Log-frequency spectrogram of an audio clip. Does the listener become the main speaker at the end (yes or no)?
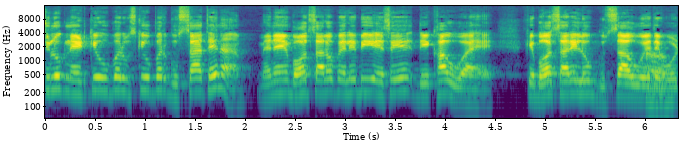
no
